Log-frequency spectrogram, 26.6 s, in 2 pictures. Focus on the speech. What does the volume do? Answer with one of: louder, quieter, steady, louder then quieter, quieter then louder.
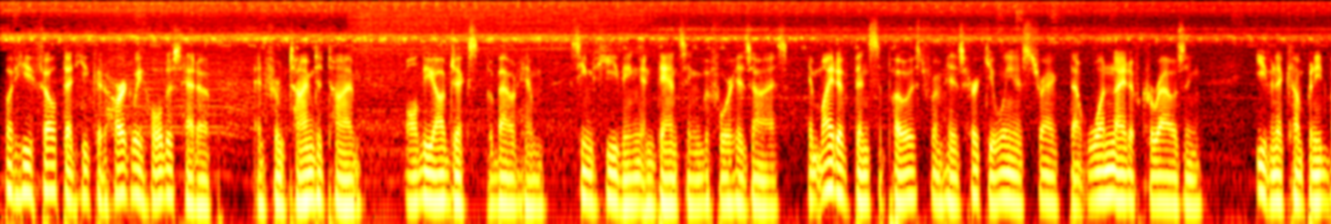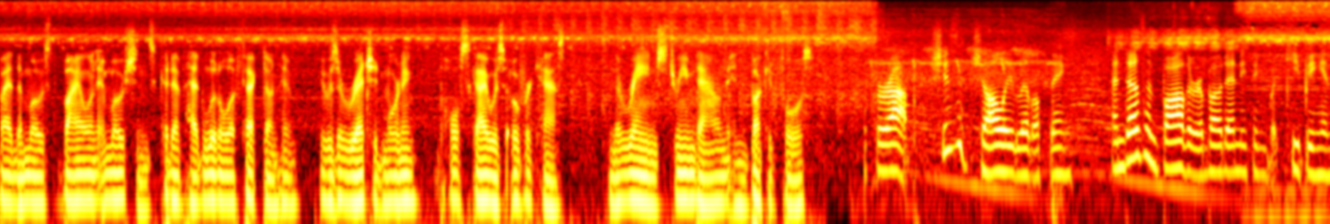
steady.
